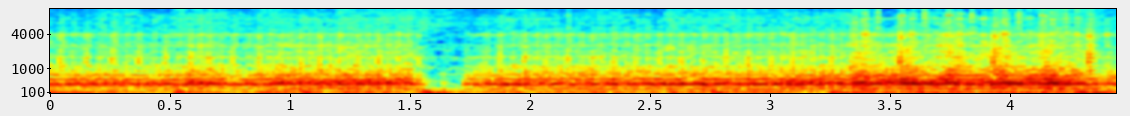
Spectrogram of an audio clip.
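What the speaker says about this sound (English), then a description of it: "Using a zigzag stitch, you want to go across the hem of your fabric." A sewing machine running a zigzag stitch across a fabric hem hums with a steady, fast mechanical whir at close range, pausing very briefly once before carrying on evenly.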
